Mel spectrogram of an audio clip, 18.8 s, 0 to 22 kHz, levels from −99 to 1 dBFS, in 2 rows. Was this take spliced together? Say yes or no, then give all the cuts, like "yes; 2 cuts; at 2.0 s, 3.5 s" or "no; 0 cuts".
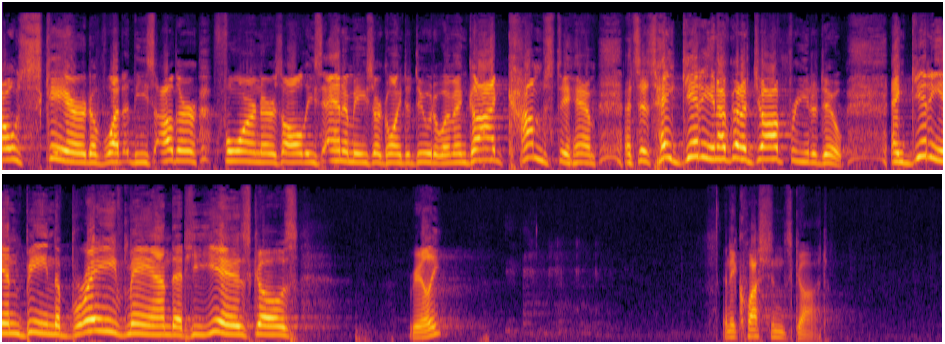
no; 0 cuts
